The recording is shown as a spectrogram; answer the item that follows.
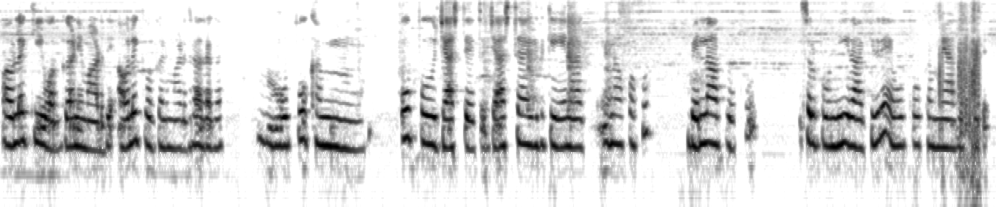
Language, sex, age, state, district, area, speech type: Kannada, female, 30-45, Karnataka, Koppal, urban, spontaneous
